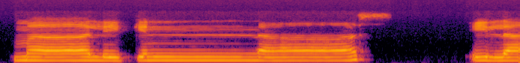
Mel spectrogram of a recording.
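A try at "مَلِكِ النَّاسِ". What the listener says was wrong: मालिकिन नास है, मालिकिन, नहीं माँ को खींचे नहीं, अलिफ डाल रहे हैं आप।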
